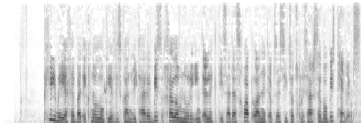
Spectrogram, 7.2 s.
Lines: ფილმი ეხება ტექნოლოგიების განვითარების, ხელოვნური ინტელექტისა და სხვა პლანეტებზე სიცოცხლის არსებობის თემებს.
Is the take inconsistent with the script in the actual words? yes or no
no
